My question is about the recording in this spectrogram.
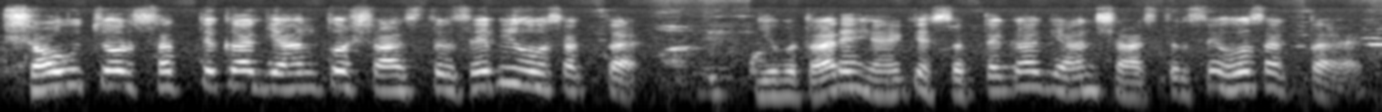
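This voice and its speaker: A man's voice: high-pitched, a bit bright, lo-fi sound, slight background noise. A man teaching scripture in a sermon, explaining with stories in a conversational way. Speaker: spiritual teacher.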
